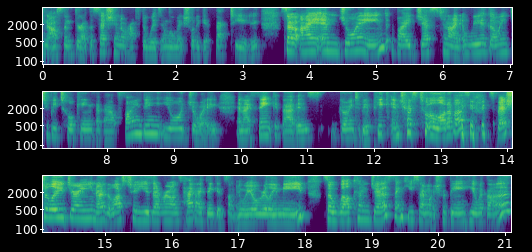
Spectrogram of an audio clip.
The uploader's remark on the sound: This is a replay from the Live Aussie Mums' Mental Health Virtual Event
